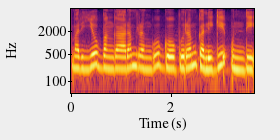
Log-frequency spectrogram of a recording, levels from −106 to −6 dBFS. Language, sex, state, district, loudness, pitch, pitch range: Telugu, female, Telangana, Hyderabad, -14 LUFS, 225 Hz, 220-240 Hz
